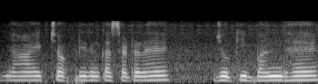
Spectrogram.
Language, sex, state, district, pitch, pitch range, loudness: Hindi, female, Punjab, Pathankot, 195 Hz, 190-195 Hz, -14 LUFS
